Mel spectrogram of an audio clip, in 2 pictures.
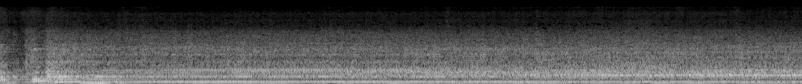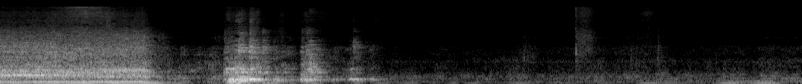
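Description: Front-loading washing machine's drain pump pumping out the wash water before the spin: a steady electric hum with watery churning, which cuts off suddenly about nine and a half seconds in. A short, quieter sound follows.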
